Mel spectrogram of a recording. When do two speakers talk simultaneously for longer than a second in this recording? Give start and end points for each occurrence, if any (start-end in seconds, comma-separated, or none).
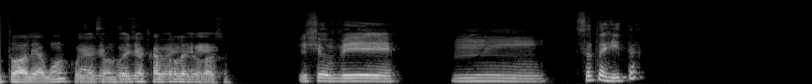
0.7-2.2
